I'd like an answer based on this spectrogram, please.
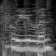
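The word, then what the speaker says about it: Clelin: I got votes for Clellan, pronounced Cleland, Farrell, who didn't run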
